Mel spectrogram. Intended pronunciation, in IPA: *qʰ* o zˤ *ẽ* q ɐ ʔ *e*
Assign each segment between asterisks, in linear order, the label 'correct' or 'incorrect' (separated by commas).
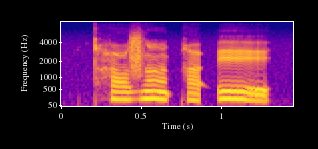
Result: correct, correct, correct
